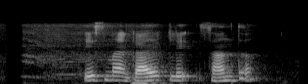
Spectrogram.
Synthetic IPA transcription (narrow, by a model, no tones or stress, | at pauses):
esmaɡajʌklesant̪ʌ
